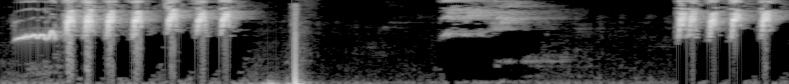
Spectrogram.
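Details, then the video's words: Cucak cungkok bulbul in active song (gacor): a rising note leads into quick high chips, then a sharp click, a soft buzzy phrase and another burst of chips. "burung cucak cungkok gacor"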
